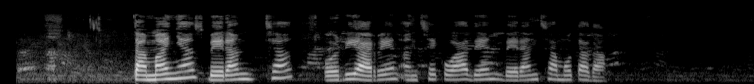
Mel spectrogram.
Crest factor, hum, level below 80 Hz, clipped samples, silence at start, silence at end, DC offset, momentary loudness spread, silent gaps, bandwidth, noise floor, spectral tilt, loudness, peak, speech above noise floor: 22 dB; none; -72 dBFS; under 0.1%; 0.2 s; 1.5 s; under 0.1%; 21 LU; none; 11 kHz; -60 dBFS; -4 dB/octave; -21 LUFS; 0 dBFS; 39 dB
